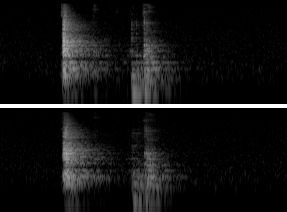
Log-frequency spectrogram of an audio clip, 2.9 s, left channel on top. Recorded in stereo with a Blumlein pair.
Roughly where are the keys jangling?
Ahead left.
